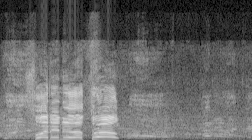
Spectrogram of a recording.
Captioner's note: crowd chatter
